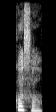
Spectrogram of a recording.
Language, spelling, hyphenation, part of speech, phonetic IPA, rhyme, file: Hungarian, kasza, ka‧sza, noun, [ˈkɒsɒ], -sɒ, Hu-kasza.ogg
- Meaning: scythe (an instrument for mowing grass, grain, etc. by hand, composed of a long, curving blade with a sharp concave edge)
